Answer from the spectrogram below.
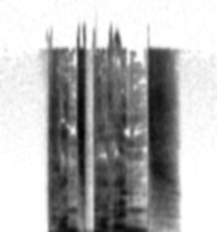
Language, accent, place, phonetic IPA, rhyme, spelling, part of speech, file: German, Germany, Berlin, [ˌtʁanspaˈʁɛnt͡s], -ɛnt͡s, Transparents, noun, De-Transparents.ogg
- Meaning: genitive singular of Transparent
